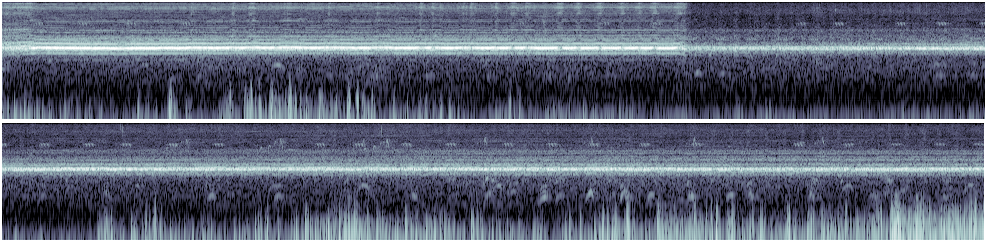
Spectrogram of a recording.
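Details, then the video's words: Oaxaca chicharra, a cicada, droning a loud steady whine at one pitch for the whole stretch; its upper overtones drop away after about seven seconds, and gusty low rumbling noise runs underneath. "Canto de la Chicharra Oaxaca"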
